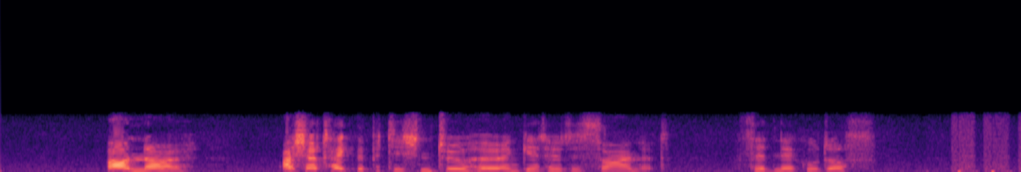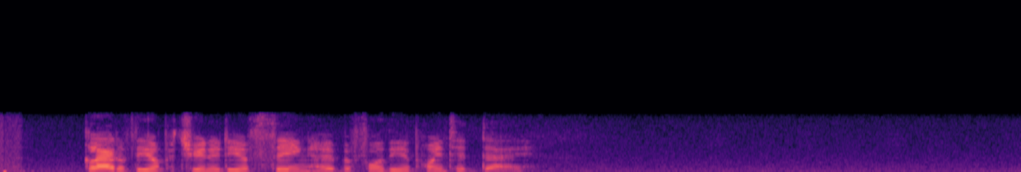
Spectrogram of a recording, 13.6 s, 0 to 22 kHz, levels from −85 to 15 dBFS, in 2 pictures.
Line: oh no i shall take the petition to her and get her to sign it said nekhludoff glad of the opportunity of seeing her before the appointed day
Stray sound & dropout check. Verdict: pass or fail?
fail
